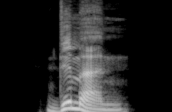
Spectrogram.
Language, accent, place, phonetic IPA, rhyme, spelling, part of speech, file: German, Germany, Berlin, [ˈdɪmɐn], -ɪmɐn, Dimmern, noun, De-Dimmern.ogg
- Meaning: dative plural of Dimmer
